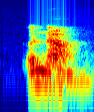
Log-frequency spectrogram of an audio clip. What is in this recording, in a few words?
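"enam", Malay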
